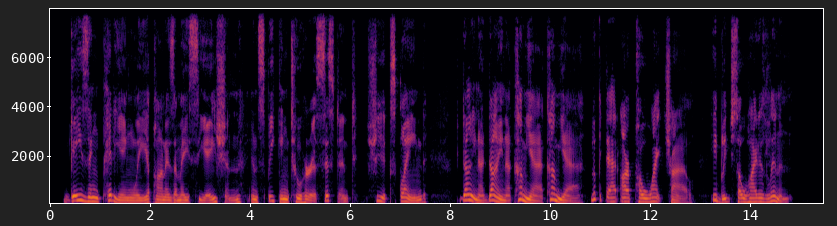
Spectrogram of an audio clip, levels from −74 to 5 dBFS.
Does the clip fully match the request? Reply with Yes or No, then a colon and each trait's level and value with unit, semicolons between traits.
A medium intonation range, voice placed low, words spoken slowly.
No: wide, 7.1 semitones; low, 130 Hz; slow, 120 wpm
